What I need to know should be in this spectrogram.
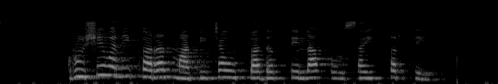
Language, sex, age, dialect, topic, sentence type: Marathi, female, 25-30, Varhadi, agriculture, statement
